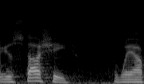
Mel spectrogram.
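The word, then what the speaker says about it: Ustaše: We pronounce it Ustashi. We pronounce the U and de-emphasize the Ashi. Ustashi.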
